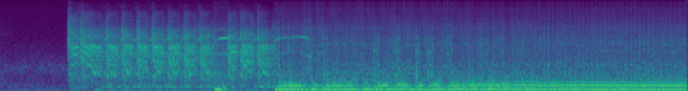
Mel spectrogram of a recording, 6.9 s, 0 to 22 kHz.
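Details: Honda CB1000R, fuel pump priming, pinched wire found: starter churns about two seconds then catches into a rough idle; hard starting for owner, MAP sensor vacuum pipe coming off suspected, unconfirmed.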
